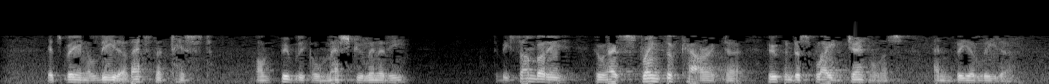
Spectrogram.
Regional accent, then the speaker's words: Australia; The Australian male is a poor lover. Hey, I'm Aussie.

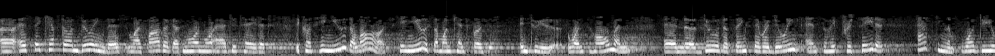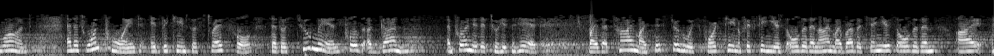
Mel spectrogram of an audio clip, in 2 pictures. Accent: Ukraine; born there; English is a second language; I was born in Ukraine, in Russia, in a part of Russia. Now it's Ukraine, it's independent now.

